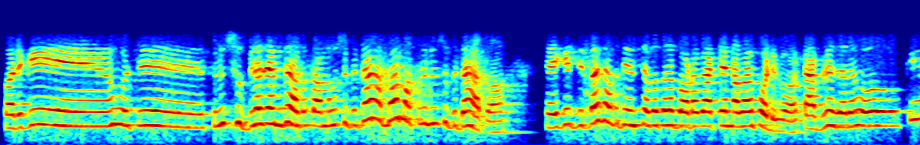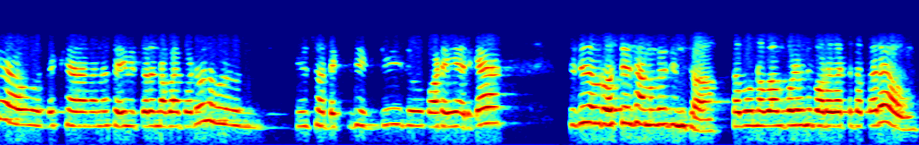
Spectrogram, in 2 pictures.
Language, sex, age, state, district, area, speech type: Odia, female, 45-60, Odisha, Angul, rural, conversation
